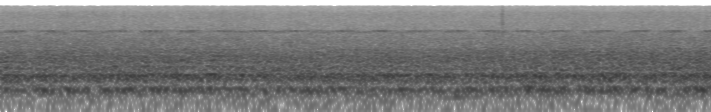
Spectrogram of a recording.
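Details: A thick, unbroken hum of bees buzzing naturally, many wings blending into one smooth, even drone for the whole stretch.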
